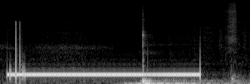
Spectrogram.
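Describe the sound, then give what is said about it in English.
A loud, steady telephone dial tone hums for about two seconds, marked by a few sharp clicks, then cuts off abruptly, leaving faint background noise, as a call is placed to someone from the Eastern States Cup. No one speaks. “Let's get Chris on the phone here.”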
